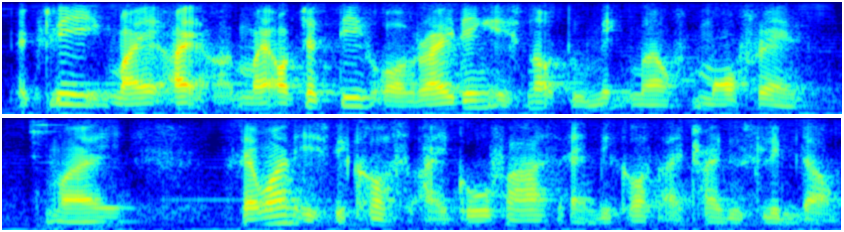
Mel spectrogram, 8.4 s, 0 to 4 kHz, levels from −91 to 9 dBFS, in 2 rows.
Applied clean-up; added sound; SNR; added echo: neural separator model SepFormer DNS4.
